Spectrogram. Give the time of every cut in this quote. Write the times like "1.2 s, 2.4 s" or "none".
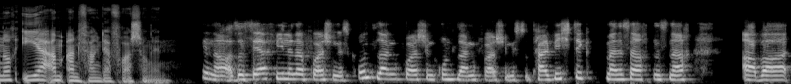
none

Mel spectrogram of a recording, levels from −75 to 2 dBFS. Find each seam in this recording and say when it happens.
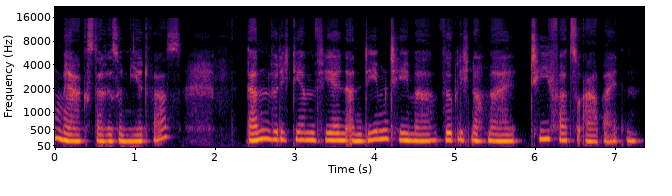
none

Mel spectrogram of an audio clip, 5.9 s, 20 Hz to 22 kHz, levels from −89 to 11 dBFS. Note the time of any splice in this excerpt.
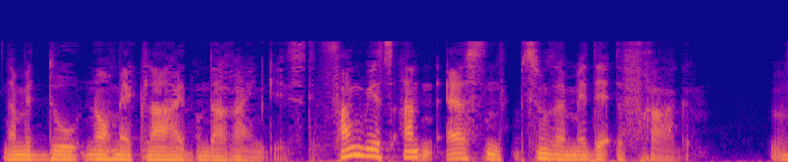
1.4 s, 3.1 s, 3.8 s, 4.6 s

